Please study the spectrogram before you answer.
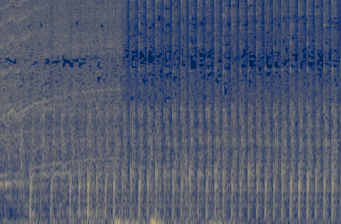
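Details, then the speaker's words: Enginediy Retrol model four-stroke petrol engine with an overly simple carburetor and unpressurized fuel: sharp regular pops, roughly eight a second, chugging heavily, smoky and struggling to breathe; running far too rich, needs more air and a dialed-in mixture. "And the poor thing is struggling because it's running so rich. It's kicking out all this smoke and fumes and oil because it's desperately trying to breathe and it's not breathing."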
